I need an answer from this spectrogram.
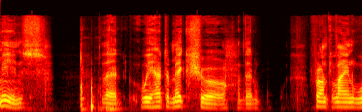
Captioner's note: speaking French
